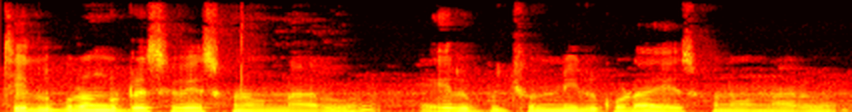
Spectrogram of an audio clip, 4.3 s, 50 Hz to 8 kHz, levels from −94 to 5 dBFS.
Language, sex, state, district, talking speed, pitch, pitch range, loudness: Telugu, male, Telangana, Hyderabad, 140 wpm, 110 Hz, 105-115 Hz, -20 LUFS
